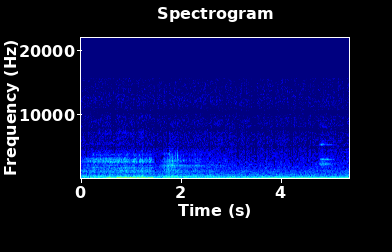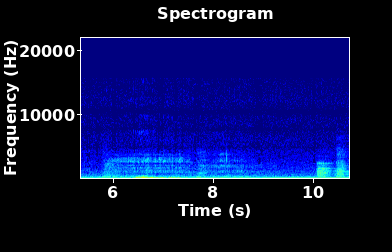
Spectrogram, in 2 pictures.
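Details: Elderly female Great Dane, nearly 13 years old, 130 lb, asleep on a dog bed in front of the fireplace: deep, low rumbling snores about five seconds apart over a steady low hum; ordinary snoring.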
